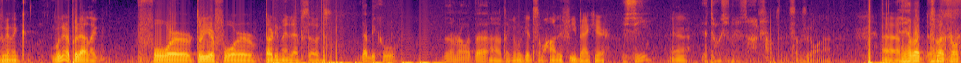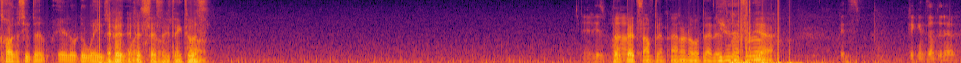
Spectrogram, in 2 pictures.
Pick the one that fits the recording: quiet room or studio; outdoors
outdoors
